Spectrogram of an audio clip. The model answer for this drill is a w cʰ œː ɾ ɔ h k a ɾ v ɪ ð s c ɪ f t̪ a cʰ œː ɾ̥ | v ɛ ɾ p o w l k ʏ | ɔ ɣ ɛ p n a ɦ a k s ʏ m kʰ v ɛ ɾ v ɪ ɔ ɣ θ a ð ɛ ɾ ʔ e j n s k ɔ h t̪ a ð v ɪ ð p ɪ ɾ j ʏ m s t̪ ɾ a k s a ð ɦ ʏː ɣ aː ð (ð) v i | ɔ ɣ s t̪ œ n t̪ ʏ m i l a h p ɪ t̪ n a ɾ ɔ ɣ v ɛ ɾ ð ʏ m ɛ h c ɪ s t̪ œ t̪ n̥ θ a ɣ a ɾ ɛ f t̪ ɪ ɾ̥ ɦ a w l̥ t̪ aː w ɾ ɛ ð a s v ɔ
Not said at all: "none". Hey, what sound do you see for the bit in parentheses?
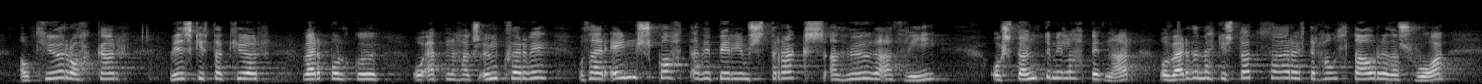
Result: θ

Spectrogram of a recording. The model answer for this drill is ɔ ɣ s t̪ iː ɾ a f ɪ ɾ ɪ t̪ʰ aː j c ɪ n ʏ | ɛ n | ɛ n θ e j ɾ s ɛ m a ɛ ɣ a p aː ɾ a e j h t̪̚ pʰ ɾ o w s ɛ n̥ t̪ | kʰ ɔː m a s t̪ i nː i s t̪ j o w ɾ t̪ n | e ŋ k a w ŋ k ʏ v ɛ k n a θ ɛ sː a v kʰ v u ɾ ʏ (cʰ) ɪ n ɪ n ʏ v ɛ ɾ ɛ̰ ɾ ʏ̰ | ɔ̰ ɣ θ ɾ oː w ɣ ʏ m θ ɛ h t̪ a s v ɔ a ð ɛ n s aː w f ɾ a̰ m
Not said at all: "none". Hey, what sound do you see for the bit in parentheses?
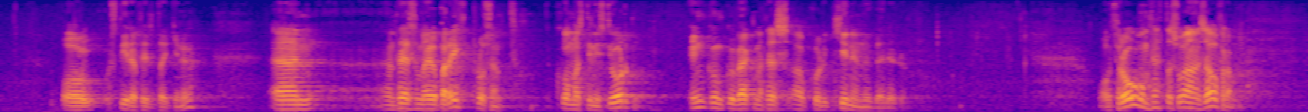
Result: cʰ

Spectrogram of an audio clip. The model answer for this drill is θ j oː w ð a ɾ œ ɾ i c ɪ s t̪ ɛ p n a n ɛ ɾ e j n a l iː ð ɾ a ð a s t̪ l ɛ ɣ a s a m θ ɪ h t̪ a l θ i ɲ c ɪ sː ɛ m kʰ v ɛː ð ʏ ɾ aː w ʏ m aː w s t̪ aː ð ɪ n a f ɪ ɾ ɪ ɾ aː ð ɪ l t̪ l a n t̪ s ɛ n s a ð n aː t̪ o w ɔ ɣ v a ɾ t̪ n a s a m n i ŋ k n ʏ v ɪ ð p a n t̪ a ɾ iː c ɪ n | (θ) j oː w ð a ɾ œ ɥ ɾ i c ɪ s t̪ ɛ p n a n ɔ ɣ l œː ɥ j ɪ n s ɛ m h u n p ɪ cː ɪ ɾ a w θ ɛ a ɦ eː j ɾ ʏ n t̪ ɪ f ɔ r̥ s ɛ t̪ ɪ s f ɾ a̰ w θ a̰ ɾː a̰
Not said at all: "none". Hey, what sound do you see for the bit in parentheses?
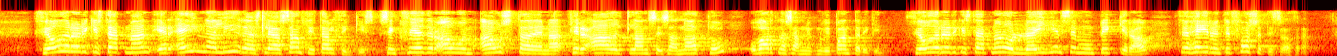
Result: θ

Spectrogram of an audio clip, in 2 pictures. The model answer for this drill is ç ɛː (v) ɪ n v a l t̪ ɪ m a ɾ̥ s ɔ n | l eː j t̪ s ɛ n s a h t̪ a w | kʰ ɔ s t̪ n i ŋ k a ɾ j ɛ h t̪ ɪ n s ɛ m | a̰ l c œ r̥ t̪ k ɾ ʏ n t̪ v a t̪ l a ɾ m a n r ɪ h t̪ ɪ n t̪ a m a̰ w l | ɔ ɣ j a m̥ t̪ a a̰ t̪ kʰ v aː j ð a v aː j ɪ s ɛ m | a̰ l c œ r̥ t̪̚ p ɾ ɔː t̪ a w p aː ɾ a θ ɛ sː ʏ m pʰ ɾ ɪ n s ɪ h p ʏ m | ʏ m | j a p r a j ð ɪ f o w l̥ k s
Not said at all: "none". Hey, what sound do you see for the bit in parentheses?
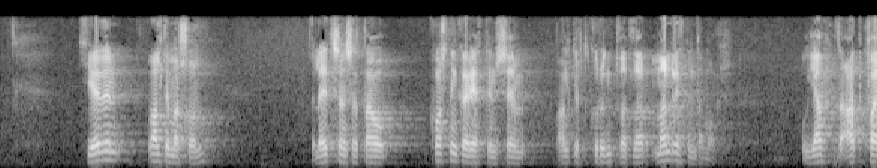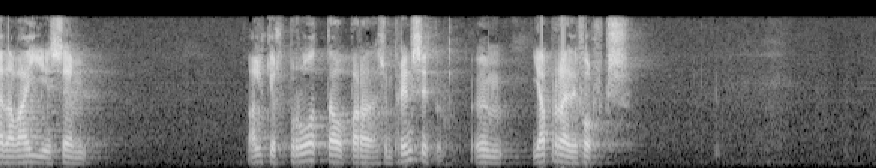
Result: ð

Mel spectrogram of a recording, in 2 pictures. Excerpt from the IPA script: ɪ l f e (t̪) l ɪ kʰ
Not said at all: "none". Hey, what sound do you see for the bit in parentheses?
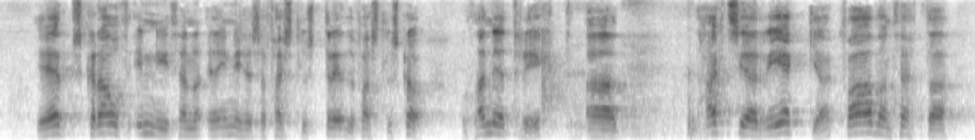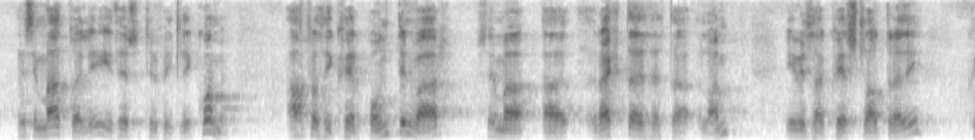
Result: t̪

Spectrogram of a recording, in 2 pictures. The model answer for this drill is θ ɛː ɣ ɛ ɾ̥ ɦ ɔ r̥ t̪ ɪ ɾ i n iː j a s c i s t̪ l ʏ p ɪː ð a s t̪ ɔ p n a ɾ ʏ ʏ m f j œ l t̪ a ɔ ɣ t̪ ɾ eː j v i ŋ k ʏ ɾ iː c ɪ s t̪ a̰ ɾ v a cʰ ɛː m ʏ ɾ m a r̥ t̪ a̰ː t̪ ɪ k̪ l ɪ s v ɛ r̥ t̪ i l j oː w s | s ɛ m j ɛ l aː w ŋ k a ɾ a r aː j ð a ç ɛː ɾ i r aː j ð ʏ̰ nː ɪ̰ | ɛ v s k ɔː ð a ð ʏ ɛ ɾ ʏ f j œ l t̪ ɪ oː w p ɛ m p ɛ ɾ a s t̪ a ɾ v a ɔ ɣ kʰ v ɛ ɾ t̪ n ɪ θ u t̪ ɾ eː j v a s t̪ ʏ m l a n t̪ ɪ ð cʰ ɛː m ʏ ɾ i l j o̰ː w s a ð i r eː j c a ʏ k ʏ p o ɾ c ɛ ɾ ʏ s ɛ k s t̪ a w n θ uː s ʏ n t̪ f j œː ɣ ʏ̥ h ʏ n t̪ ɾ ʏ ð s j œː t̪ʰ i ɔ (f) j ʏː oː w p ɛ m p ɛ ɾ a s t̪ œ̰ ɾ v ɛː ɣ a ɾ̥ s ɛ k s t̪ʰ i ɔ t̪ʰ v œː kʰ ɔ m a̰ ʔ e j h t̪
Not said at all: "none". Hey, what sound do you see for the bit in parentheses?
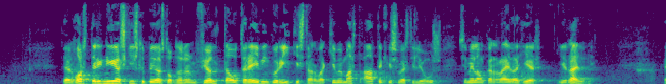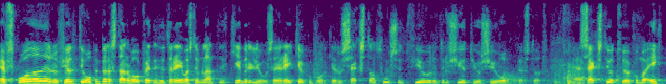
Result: s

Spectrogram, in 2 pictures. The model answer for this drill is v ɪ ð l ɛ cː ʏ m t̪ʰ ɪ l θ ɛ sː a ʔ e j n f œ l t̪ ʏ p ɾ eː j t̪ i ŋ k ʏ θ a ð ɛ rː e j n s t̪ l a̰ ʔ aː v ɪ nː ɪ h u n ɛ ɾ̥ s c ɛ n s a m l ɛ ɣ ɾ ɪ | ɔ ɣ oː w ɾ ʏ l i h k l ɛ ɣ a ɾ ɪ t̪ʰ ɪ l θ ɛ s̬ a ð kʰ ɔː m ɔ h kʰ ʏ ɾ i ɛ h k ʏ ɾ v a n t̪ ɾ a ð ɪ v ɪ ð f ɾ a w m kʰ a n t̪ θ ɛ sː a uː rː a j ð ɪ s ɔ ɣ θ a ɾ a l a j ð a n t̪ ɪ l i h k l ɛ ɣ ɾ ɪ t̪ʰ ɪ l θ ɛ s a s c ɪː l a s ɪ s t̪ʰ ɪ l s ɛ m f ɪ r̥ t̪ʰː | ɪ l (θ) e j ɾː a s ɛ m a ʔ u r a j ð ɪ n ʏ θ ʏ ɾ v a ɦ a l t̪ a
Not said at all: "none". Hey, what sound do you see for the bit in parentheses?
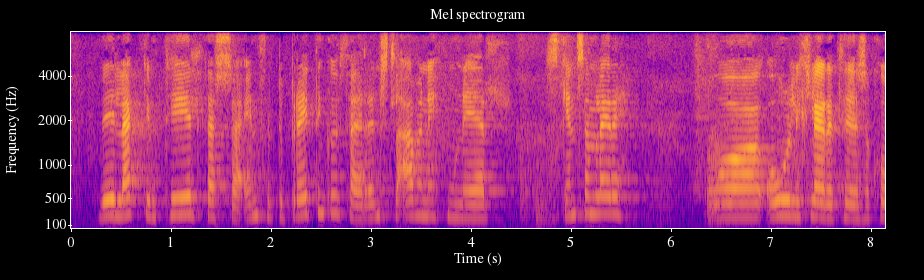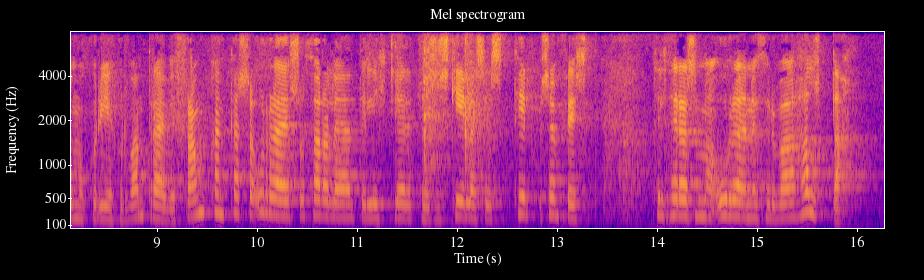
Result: θ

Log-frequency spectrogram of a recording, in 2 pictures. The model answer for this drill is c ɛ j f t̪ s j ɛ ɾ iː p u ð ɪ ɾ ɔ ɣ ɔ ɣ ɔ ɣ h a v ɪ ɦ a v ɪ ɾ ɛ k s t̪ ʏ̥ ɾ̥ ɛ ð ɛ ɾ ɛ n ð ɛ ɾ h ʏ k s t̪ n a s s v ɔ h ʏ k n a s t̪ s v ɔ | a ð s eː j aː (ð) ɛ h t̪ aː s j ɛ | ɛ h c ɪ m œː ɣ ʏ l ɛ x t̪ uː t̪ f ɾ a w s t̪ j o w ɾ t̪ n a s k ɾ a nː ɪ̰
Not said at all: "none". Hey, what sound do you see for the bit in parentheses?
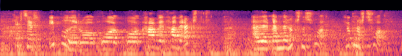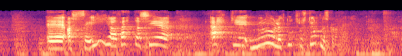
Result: θ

